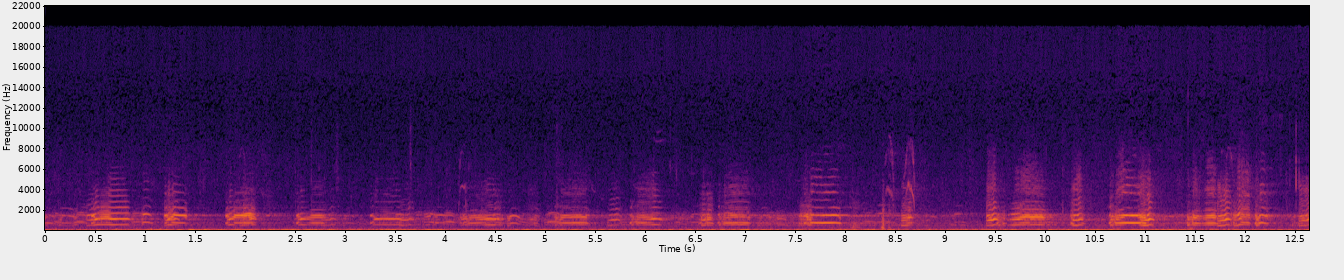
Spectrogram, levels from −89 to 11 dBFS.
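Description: No technical faults can be heard anywhere in this recording of sounds. Nothing in the audio calls for a timestamp or a correction.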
